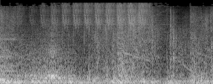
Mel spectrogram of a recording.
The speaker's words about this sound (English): we're under heavy fire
